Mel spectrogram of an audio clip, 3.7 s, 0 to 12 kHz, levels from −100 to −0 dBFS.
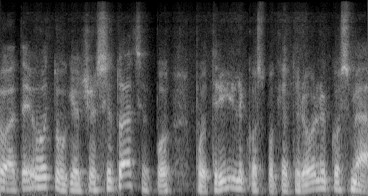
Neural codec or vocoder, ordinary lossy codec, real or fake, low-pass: vocoder, 24 kHz, 100 mel bands, Vocos; Opus, 16 kbps; fake; 10.8 kHz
